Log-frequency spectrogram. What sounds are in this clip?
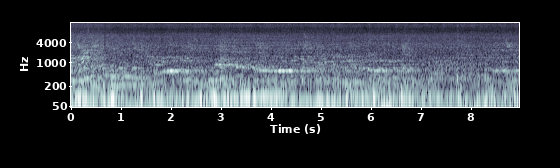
music from a fixed source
